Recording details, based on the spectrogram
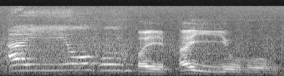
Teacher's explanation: huruf ya ketika bertasdid ditekan lebih tinggi suaranya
